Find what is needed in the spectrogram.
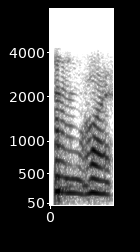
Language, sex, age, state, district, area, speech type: Manipuri, female, 18-30, Manipur, Kangpokpi, urban, conversation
